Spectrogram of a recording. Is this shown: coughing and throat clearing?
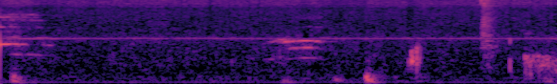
no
